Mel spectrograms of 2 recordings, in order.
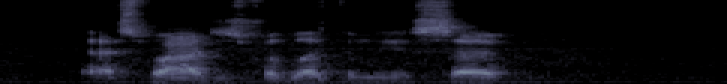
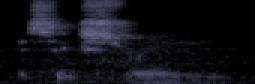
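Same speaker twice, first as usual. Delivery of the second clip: whisper; slower than usual. Shown as a demonstration. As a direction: whisper "It's extreme" under the breath. Repeats the phrase, then whispers it.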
